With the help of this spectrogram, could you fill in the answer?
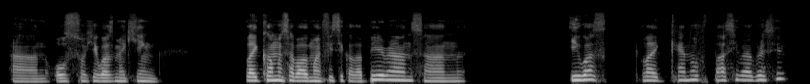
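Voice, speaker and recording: On a very clean recording with a silent background and a dry, close sound with no echo, a man speaks at a high pitch with ordinary variation and long, frequent pauses. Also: moderate pace. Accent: strong non-native. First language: not English. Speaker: panelist, migrant professional. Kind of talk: panel discussion. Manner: halting, many fillers and restarts.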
